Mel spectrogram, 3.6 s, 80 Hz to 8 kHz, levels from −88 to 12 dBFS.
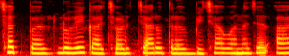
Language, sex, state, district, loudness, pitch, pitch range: Hindi, female, Bihar, Kaimur, -17 LUFS, 245 Hz, 235-260 Hz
